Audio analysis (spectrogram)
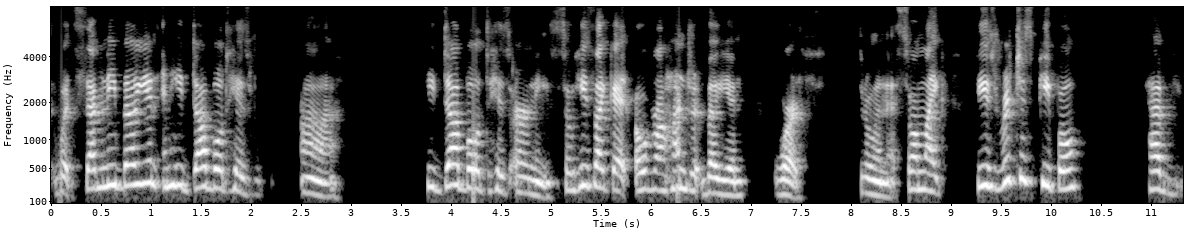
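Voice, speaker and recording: A woman's voice: on the high side, fairly bright tone. Emotional rambling woman streamer. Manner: emotional, rambling, many restarts and fillers. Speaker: livestream host. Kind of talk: casual live stream politics chat.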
